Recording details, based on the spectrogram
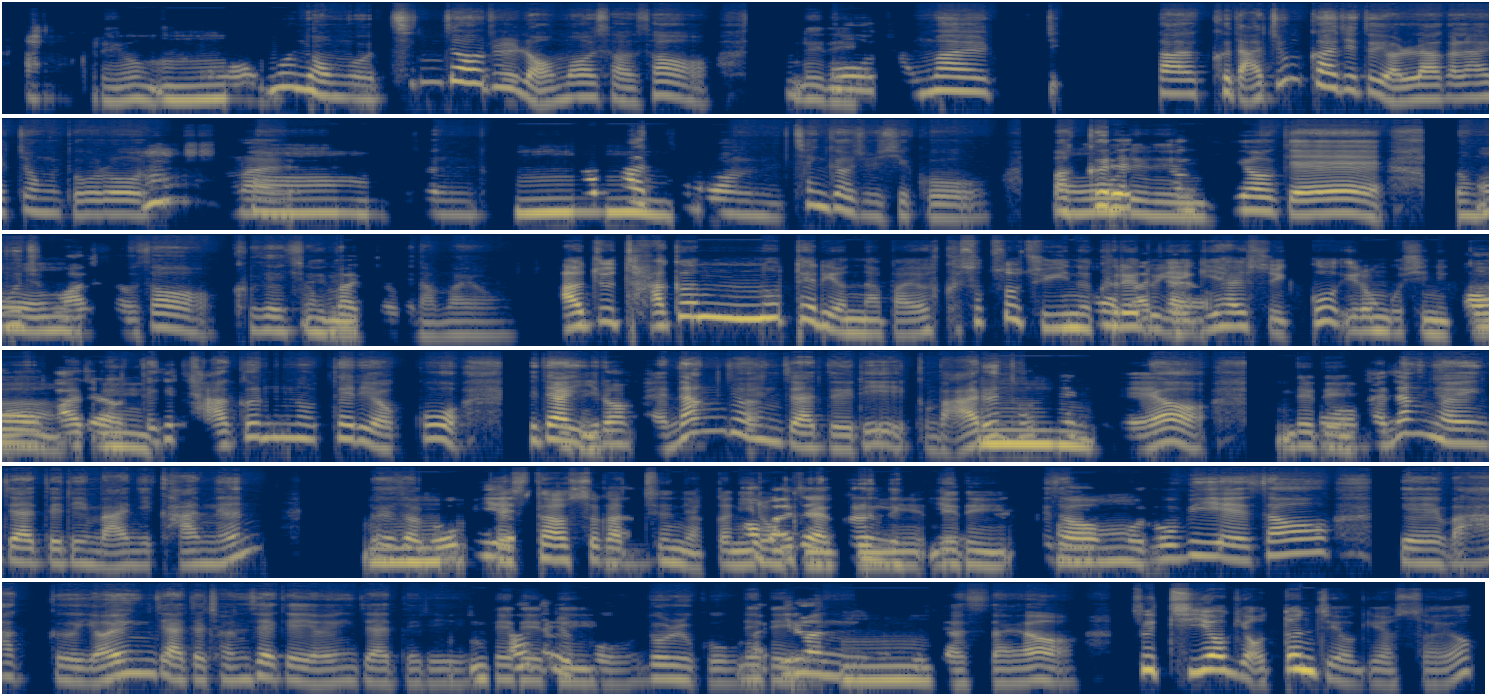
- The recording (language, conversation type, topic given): Korean, podcast, 가장 기억에 남는 여행은 무엇인가요?
- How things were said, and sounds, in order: distorted speech; gasp; other background noise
